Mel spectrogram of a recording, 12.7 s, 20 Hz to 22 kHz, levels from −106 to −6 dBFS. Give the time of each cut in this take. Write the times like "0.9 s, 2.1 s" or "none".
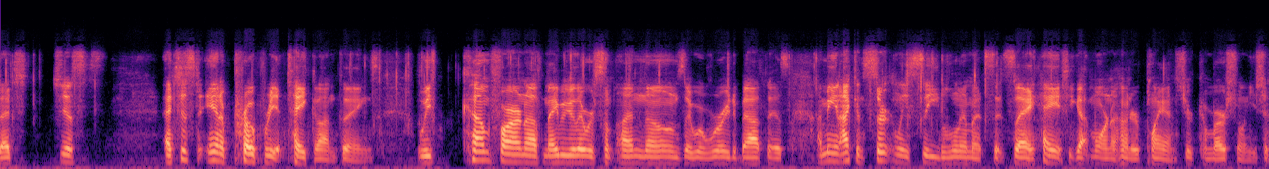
none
